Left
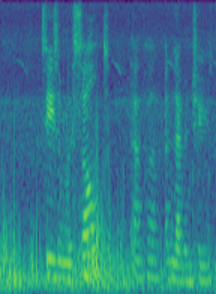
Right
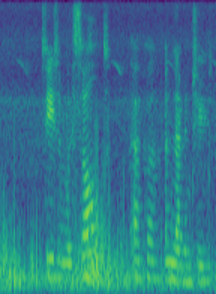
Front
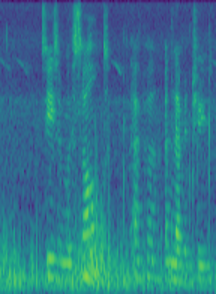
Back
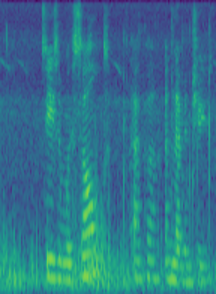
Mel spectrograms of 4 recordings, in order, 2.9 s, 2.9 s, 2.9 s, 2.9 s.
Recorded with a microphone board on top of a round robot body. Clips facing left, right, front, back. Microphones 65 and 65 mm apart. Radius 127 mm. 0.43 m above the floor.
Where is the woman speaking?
160° left, 1.1 m; by 2.8 s 90° right, 1.7 m.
